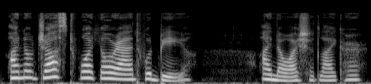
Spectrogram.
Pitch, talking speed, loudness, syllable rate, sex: 235 Hz, 225 wpm, -16 LUFS, 5.2 syllables/s, female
